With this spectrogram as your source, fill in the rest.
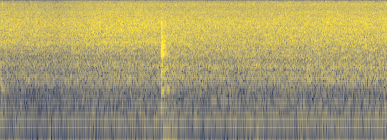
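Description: Chicken pieces stirred in hot oil with fried onions, giving a steady loud sizzle and hiss throughout, with one brief clink of a utensil midway.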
